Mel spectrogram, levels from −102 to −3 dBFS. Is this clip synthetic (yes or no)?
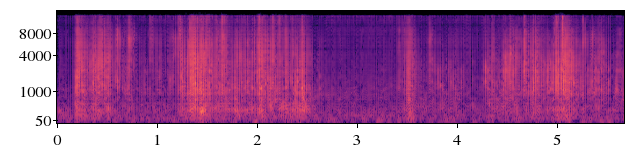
yes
